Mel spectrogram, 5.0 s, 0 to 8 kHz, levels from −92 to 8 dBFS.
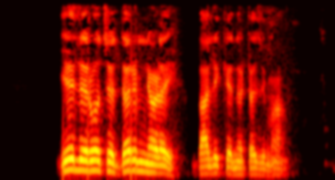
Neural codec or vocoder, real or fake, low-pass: none; real; 7.2 kHz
